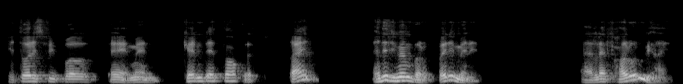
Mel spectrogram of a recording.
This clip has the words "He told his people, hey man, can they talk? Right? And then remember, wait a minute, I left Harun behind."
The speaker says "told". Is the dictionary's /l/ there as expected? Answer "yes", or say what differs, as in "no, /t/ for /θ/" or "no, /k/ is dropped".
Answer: no, /l/ is dropped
